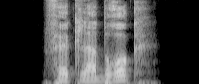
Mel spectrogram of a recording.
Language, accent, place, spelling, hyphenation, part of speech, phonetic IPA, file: German, Germany, Berlin, Vöcklabruck, Vöck‧la‧bruck, proper noun, [ˌfœklaˈbʁʊk], De-Vöcklabruck.ogg
- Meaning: a municipality of Upper Austria, Austria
